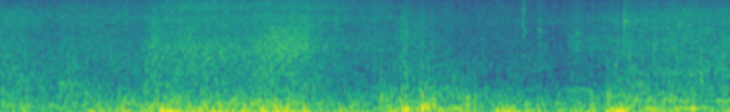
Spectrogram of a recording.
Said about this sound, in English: In this storm?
